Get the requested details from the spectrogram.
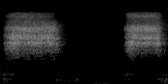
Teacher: अच्छा, जीम के बाद जो शीन है ये फैलता है, इसको कहते हैं तफशी। ये शीन की एक खास सिफत है कि जब शीन पढ़ा जाता है तो उसकी आवाज फैल जाती है। इसीलिए हम आम जबान में जब किसी को चुप कराते हैं हम पढ़ते हैं श, इसलिए पढ़ते हैं क्योंकि शीन की आवाज ज्यादा फैलती है, इसीलिए शीन की जो आवाज है वो फैलती है।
